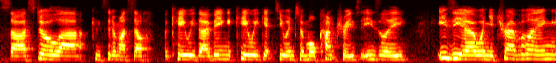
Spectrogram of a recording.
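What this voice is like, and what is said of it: Australian accent. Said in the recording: “you have more of an Aussie accent than a Kiwi accent, for sure ... I lost my New Zealand accent very long ago”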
